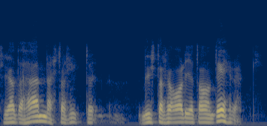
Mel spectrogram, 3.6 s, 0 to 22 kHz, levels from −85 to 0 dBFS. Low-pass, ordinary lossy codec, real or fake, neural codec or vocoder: 19.8 kHz; none; fake; autoencoder, 48 kHz, 128 numbers a frame, DAC-VAE, trained on Japanese speech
